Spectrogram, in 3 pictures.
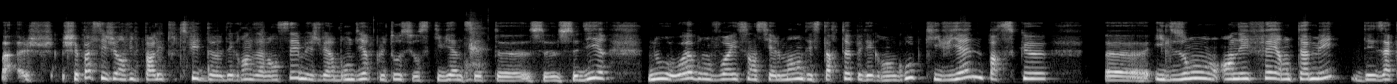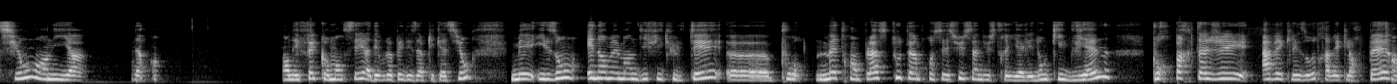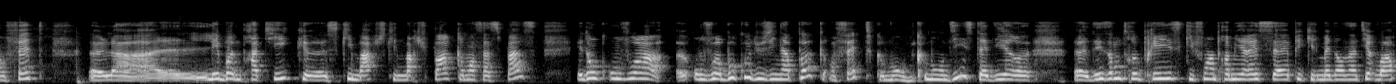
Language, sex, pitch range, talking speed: French, female, 215-270 Hz, 205 wpm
